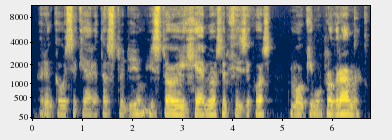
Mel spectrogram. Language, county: Lithuanian, Marijampolė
